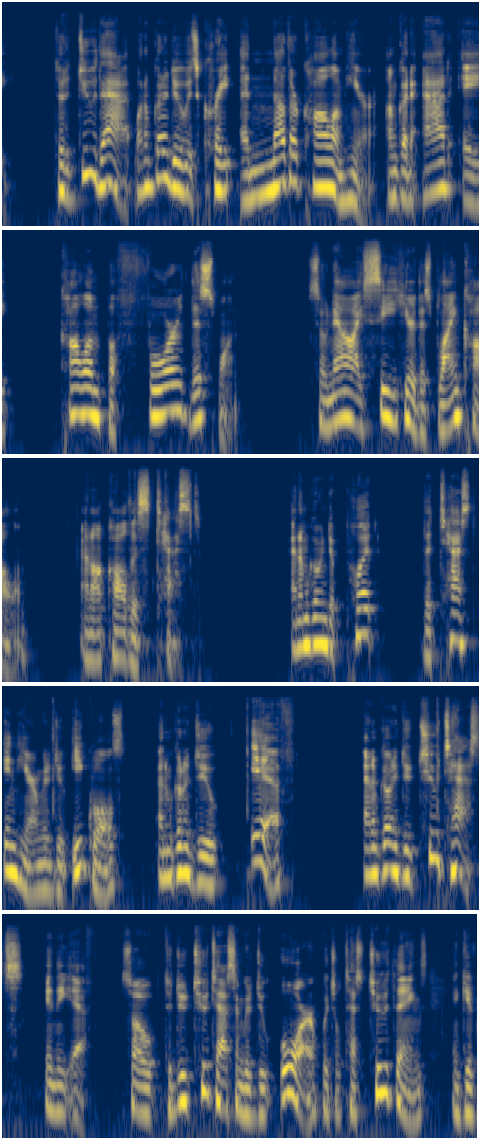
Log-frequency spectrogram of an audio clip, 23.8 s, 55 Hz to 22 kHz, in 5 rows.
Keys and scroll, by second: 10.5-11.5 typing, 14.7 =, 16.6 shift+i, 17.7 shift+f, 18.5 shift+9, 21.0-22.0 typing.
